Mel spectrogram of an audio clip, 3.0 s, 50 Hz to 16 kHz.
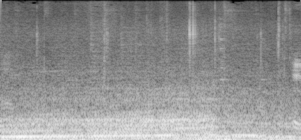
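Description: A Ford Focus ST with a 2.5 turbo engine and six-speed manual gearbox accelerating hard through a quick upshift, its loud engine drone rising and dipping up close.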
